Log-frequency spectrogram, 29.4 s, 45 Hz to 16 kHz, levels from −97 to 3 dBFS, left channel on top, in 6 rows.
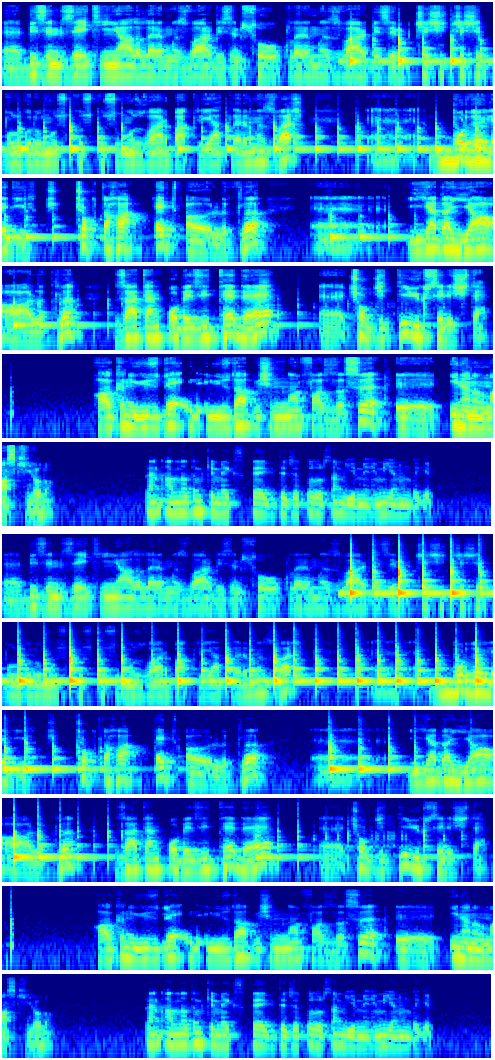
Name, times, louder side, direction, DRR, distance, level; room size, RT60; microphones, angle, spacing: voice 1, 0.0-7.9 8.6-12.5 12.9-13.5 13.9-15.5 15.9-17.5 17.9-19.6 20.6-25.1, left 5 dB, 60° left, 0.7 m, -42 dB
sound 1, 3.4-11.1 13.1-16.0 17.3-18.3 18.9-19.2 19.7-19.8, right 7 dB, 55° right, 0.3 m, -39 dB
voice 2, 26.0-28.9, equal, 5° right, 6.3 m, -46 dB
head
